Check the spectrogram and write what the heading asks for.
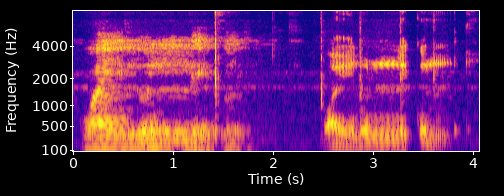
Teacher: tidak terdengar suara nunnya karena dilebur masuk ke huruf setelahnya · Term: bila guna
